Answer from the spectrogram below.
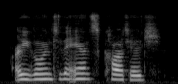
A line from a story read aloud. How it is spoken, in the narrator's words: asked Eric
